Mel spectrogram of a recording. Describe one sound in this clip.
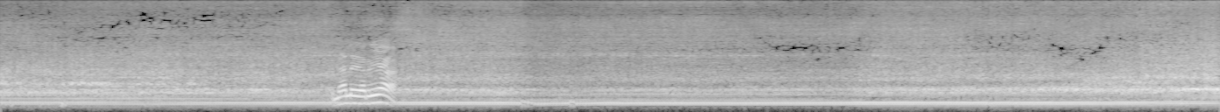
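A small engine runs steadily with a low hum nearby.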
